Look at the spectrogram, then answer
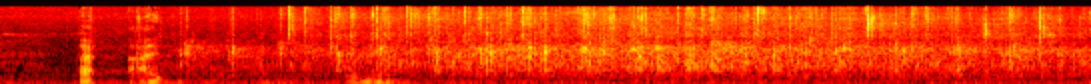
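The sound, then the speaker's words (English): A crowd breaks into steady applause that swells and holds for several seconds, dense clapping after a couple of brief louder bursts at the start. “Y'all didn't have to clap for me.”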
